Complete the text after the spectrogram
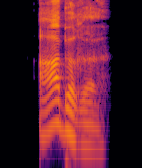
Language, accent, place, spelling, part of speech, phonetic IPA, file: German, Germany, Berlin, abermalige, adjective, [ˈaːbɐˌmaːlɪɡə], De-abermalige.ogg
- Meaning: inflection of abermalig: 1. strong/mixed nominative/accusative feminine singular 2. strong nominative/accusative plural 3. weak nominative all-gender singular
